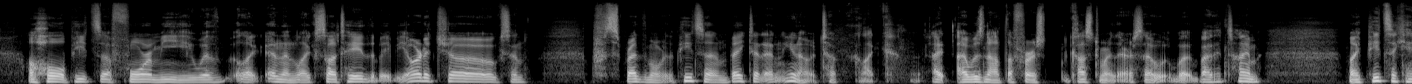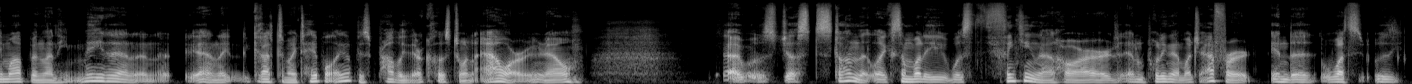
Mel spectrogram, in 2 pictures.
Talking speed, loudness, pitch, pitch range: 185 wpm, -20 LUFS, 120 Hz, 110-135 Hz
